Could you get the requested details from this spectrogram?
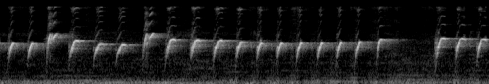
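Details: Green leafbird (cucak ijo) singing vigorously in its natural voice, used as a lure to prompt young leafbirds to sing: a rapid run of sharp, downslurred chirps, about three per second, some notes pitched higher, with a short pause near the end.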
